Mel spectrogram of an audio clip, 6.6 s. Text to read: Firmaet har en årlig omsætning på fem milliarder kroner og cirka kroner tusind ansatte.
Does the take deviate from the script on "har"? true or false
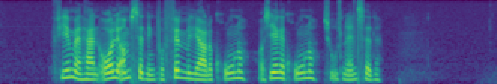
false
